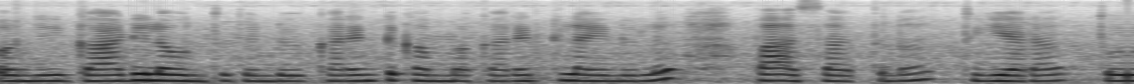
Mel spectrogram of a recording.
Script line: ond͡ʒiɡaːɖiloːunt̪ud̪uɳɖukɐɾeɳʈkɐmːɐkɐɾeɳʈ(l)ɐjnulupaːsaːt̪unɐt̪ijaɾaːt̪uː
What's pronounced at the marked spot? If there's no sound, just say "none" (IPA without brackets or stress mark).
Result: l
